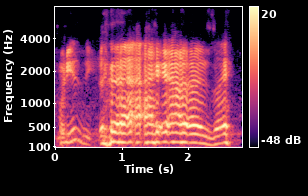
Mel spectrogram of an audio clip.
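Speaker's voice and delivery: slow, laughing through the words. Real, not acted. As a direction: ask it while still laughing.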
